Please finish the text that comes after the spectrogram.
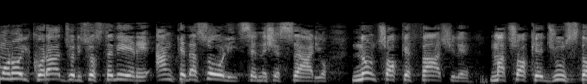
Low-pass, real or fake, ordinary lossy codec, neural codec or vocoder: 7.2 kHz; real; none; none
